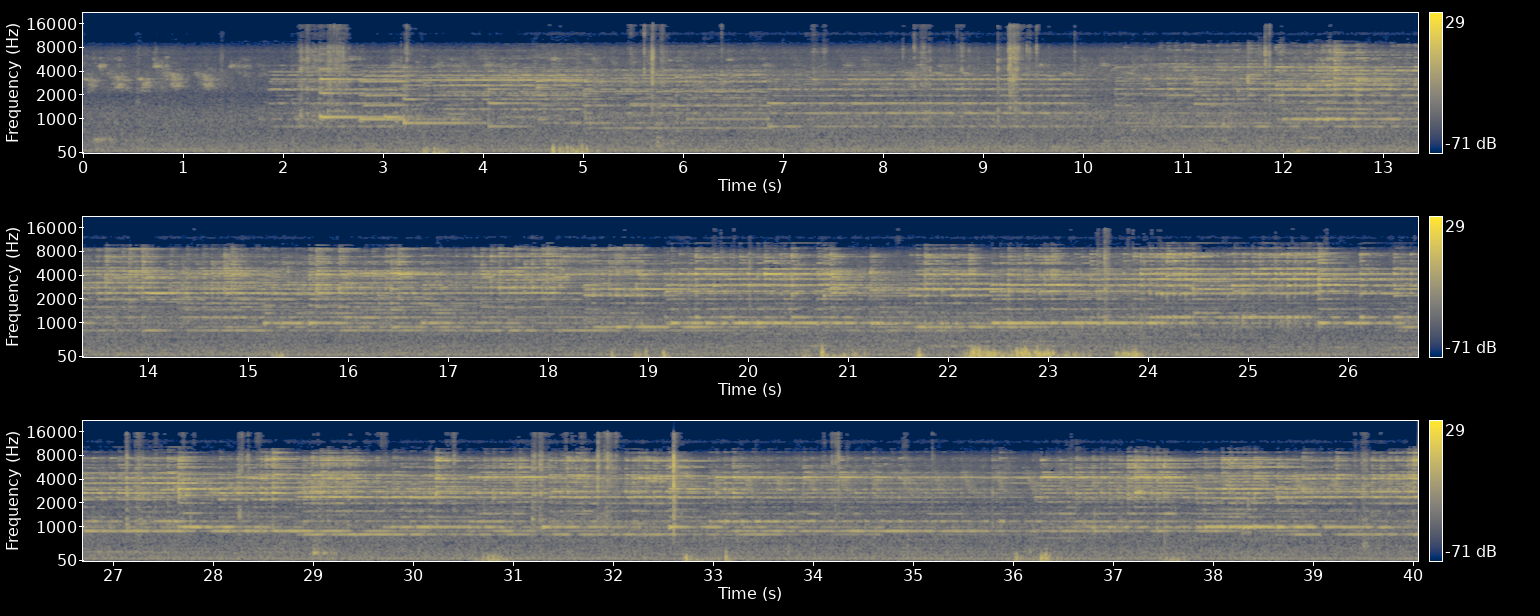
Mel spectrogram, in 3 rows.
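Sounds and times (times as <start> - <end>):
music of bright chiming tones: 0.0 - 40.0.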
